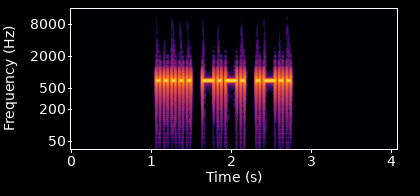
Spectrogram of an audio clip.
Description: Morse code, heard as a keyed tone, about 25 wpm, 700 Hz. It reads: 5CL
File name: Three Letter-Number Combinations - 25wpm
